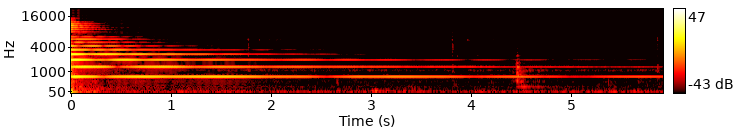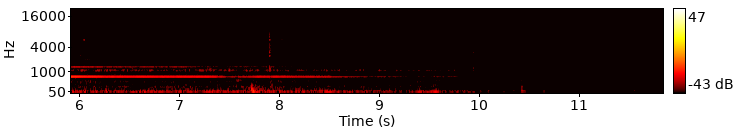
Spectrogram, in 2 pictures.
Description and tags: a multisample pack of piano strings played with a finger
